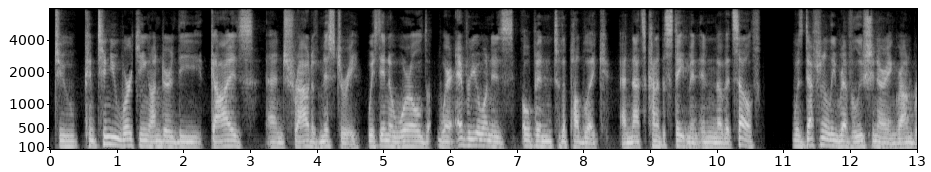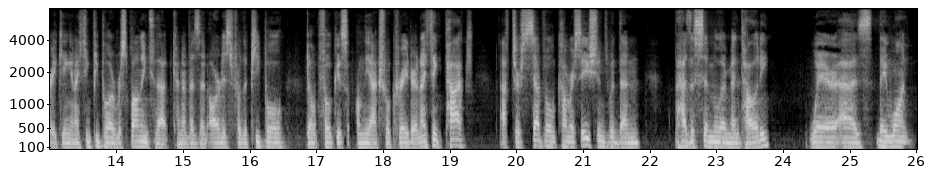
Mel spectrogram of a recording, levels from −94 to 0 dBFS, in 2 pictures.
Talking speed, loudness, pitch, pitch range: 170 wpm, -19 LUFS, 105 Hz, 100-115 Hz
